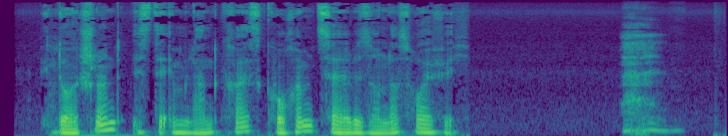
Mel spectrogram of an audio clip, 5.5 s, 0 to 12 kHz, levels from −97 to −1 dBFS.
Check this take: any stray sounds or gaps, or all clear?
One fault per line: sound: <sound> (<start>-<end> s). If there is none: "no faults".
sound: sneeze (4.6-5.2 s)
